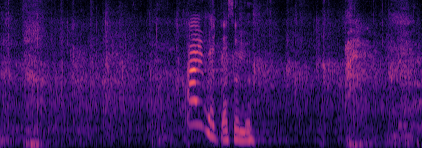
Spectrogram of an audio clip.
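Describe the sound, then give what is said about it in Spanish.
An audience applauds the 'generation of the juniors' with dense, steady clapping that lasts the whole stretch, briefly punctuated by a falling whoop or whistle and scattered cheering voices partway through. “Ok, vamos a dar un aplauso a la generación de los juniors.”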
